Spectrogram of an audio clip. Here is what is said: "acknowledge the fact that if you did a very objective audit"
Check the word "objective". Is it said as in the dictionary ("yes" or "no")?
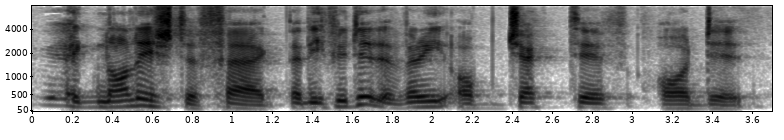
yes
